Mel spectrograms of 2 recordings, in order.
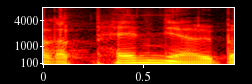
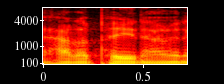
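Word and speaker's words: jalapeño: I think we sort of say jalapeno, innit? But I've heard some people go jalapeno. It's like, it begins with J, doesn't it? Yeah. – Yeah, but it's a silent J.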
